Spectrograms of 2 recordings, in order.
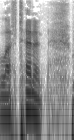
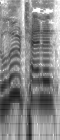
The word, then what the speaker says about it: lieutenant: I want to know how many outtakes there are of the English actors in Star Trek, especially Patrick Stewart, who mispronounced it lieutenant, who then had to cut, it's lieutenant, this is American, and then they had to do it again.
